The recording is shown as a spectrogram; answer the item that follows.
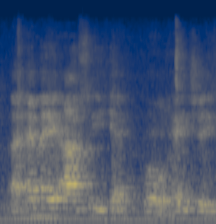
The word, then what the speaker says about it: Marche: M-A-R-C-H-E, yeah, Marche. Marche, is that how you pronounce it?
